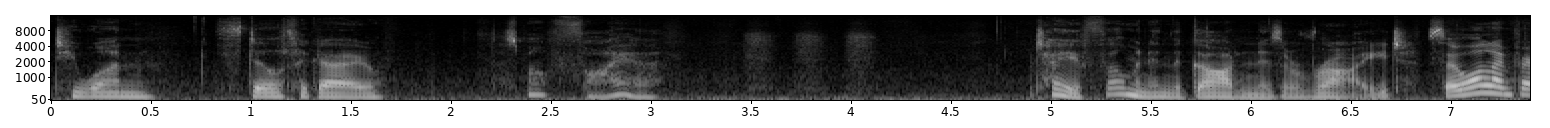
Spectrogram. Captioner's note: sniffs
